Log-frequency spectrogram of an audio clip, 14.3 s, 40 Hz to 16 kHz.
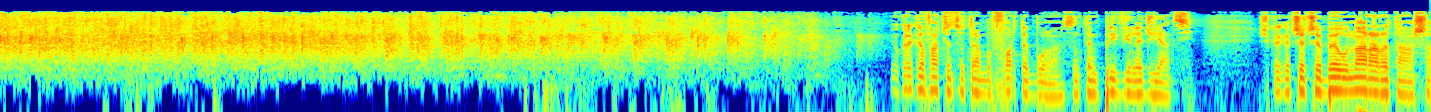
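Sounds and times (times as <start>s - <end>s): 
applause from a sizable audience: 0.0s - 9.0s
speech: 9.0s - 12.0s, 12.6s - 14.3s.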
